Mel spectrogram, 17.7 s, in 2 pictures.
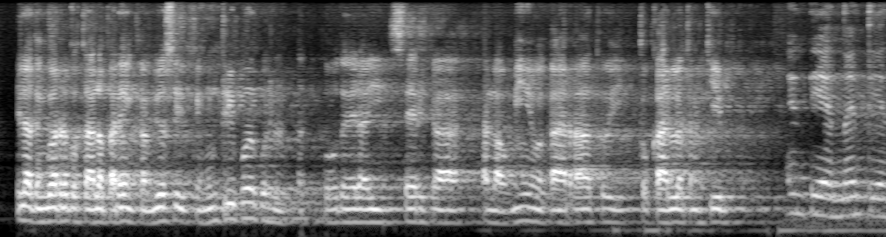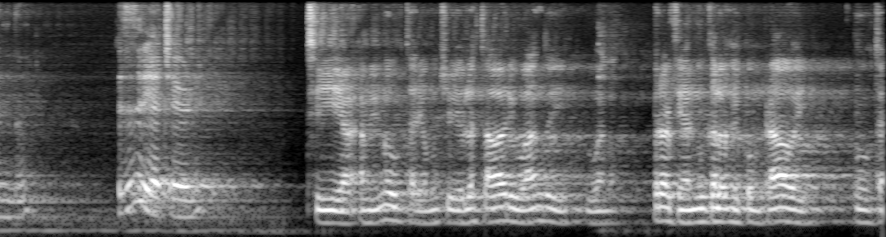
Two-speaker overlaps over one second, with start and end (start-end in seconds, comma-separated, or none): none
